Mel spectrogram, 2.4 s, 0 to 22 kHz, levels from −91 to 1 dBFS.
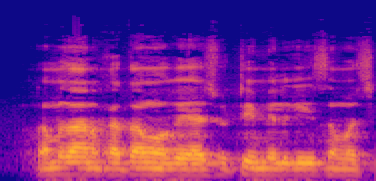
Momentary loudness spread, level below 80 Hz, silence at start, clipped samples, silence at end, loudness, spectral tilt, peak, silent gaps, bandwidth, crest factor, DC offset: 6 LU; -58 dBFS; 0.25 s; under 0.1%; 0 s; -19 LUFS; -4.5 dB/octave; -2 dBFS; none; 11 kHz; 18 dB; under 0.1%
